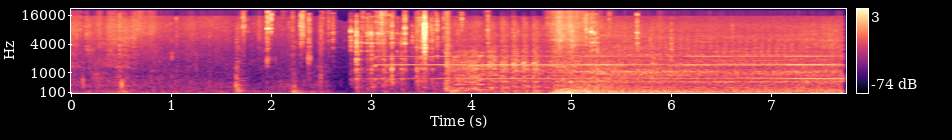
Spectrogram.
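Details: Truck with a completely dead battery, jump-started with a jump pack after about 30 seconds connected, at a campsite: keys rattle, a short crank, then the V8 catches cleanly and settles into a steady idle with no stumbling.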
